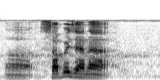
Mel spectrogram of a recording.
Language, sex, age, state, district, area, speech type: Nepali, male, 30-45, West Bengal, Kalimpong, rural, spontaneous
